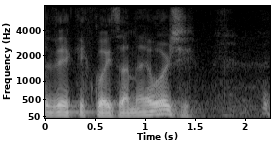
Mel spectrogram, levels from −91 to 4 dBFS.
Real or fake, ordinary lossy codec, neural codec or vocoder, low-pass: real; none; none; none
